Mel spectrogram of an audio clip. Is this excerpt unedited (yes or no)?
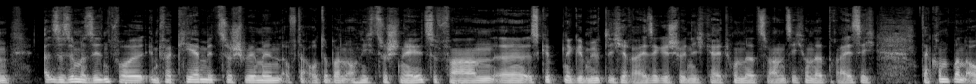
yes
